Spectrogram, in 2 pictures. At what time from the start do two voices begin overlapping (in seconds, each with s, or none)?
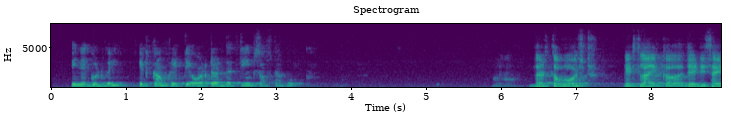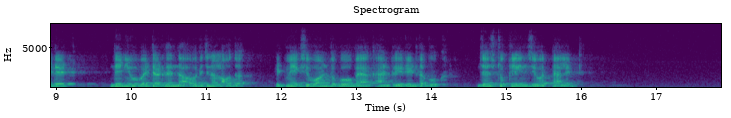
none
